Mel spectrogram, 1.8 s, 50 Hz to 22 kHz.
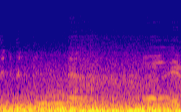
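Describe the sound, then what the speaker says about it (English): A Honda Civic Type R FN2 engine revs hard into VTEC, a loud, dense rising drone heard from inside the cabin that sharpens into a higher, harder note partway through. "Let's hit that VTEC"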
